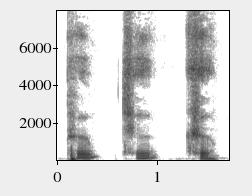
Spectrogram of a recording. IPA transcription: pʰ, tʰ, kʰ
